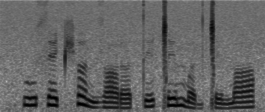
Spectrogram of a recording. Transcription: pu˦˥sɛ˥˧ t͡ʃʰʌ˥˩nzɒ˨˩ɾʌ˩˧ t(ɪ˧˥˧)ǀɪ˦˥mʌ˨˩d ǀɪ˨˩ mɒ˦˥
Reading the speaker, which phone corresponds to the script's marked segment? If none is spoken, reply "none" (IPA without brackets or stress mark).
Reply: ɪ˧˥˧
